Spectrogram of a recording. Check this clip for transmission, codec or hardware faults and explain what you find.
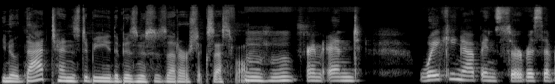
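Nothing turned up on a listen through this speech recording; there's no sign of any transmission, codec or hardware trouble to point to.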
